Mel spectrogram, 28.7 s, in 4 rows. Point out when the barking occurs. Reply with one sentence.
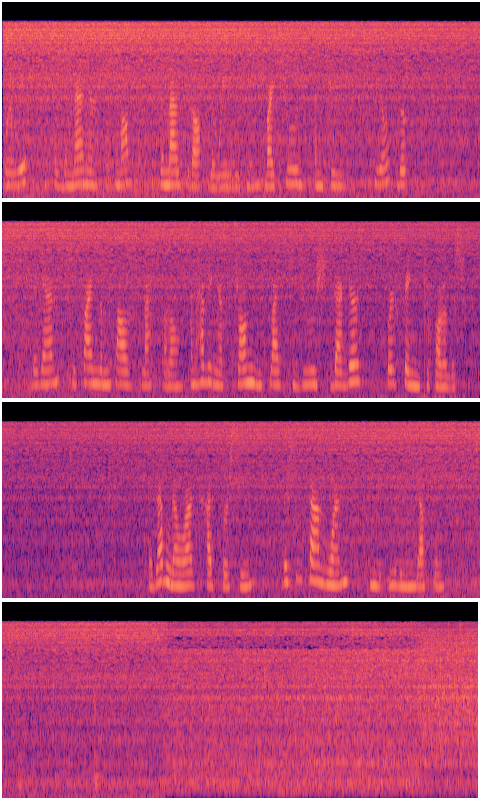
The barking can't be heard in this clip.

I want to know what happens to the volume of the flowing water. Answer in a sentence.
The volume of the flowing water goes down, then up.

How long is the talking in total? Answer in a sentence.
The talking can be heard for 17 seconds in total.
